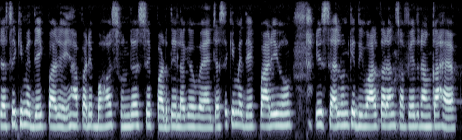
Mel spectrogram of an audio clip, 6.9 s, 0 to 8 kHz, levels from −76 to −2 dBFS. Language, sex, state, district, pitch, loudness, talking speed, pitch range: Hindi, female, Bihar, Katihar, 205 Hz, -15 LUFS, 295 wpm, 195-215 Hz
